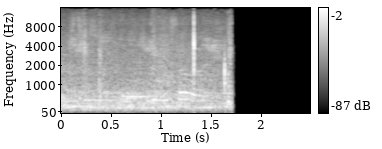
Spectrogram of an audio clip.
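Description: Outdoor terrace ambience of indistinct voices and bird calls, with a sharp click a little over a second in. The sound then cuts off abruptly to silence.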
